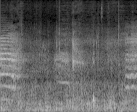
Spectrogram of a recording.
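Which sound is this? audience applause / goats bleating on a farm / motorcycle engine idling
goats bleating on a farm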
